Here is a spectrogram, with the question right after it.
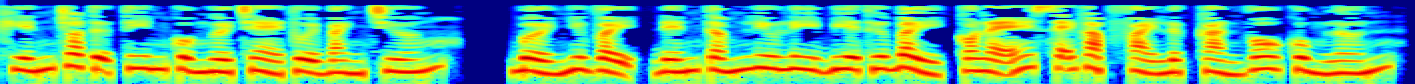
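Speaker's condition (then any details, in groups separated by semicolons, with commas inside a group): No condition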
